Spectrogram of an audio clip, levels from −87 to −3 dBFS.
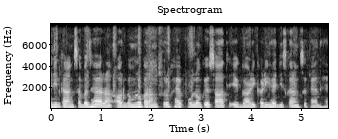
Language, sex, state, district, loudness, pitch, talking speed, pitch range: Hindi, female, Delhi, New Delhi, -16 LUFS, 175 Hz, 225 wpm, 165-180 Hz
